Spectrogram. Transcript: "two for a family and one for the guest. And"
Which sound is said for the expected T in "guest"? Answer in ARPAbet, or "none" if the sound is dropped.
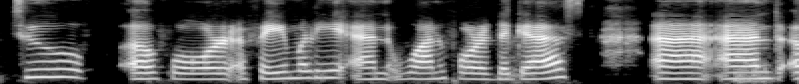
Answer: T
